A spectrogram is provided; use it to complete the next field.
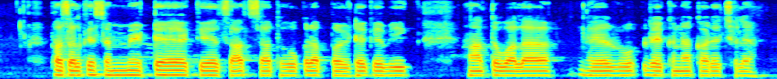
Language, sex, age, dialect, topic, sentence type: Maithili, male, 18-24, Angika, agriculture, statement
